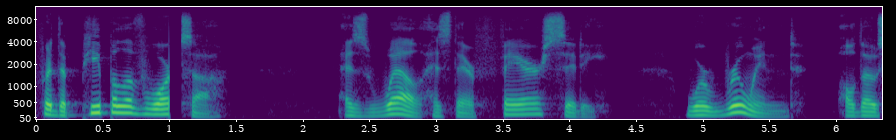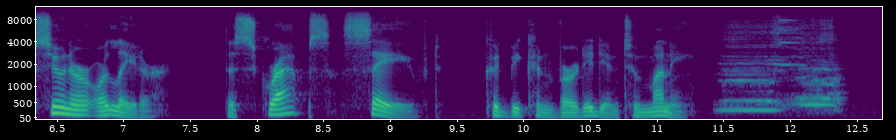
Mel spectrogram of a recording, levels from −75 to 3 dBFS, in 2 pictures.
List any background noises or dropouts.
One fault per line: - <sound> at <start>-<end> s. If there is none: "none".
- dropout at 1.0-1.1 s
- squeak at 11.4-12.5 s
